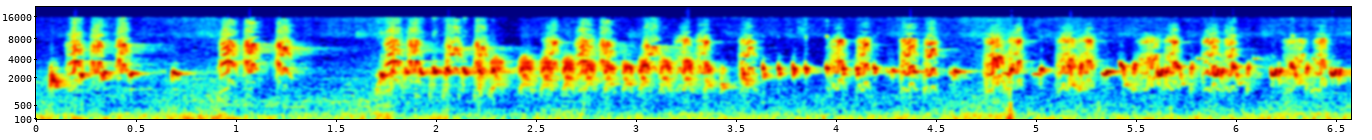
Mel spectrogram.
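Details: Yellow-vented bulbul calling noisily, a sound used to lure birds when trapping: a few sharp chirps, a short gap, then a long, busy stream of overlapping buzzy notes.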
